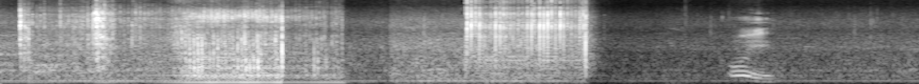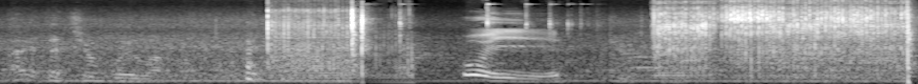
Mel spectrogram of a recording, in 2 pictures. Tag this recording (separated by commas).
Speech, outside, rural or natural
